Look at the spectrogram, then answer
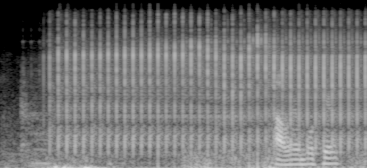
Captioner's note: applicator clicks rapidly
